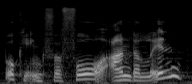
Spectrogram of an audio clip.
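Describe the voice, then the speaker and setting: A woman's voice: mid-range voice, big pitch swings, unhurried, vocal fry, soft background music, full character voice. Woman putting on a cheeky, warbly old man. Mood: bright, cheeky. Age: older. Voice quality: warbly, wavering. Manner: loud, leering.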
